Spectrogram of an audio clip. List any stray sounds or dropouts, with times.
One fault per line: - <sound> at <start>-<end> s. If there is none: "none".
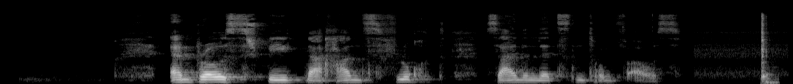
- thud at 7.6-7.8 s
